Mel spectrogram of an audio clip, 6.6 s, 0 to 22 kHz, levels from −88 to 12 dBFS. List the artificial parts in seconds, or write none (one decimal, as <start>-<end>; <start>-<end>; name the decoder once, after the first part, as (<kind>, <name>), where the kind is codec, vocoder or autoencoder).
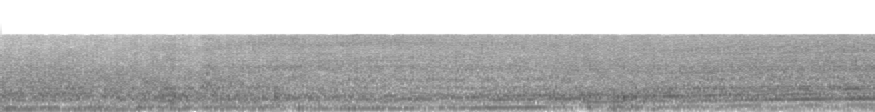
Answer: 0.7-1.6 (codec, HILCodec); 2.0-2.5; 4.1-4.9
